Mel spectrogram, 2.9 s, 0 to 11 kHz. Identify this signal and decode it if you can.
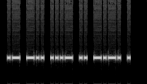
Morse code, heard as a keyed tone, about 25 wpm, 1000 Hz. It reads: ADVICE
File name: qotdfiles / 25wpm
